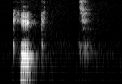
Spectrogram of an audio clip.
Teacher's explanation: Yes, t. Again, the k, it's voiceless and it propagates its voicelessness to the t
